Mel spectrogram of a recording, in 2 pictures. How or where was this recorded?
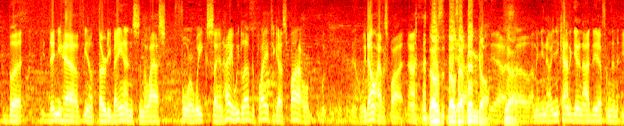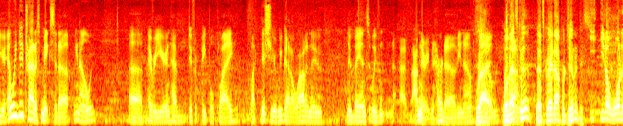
busy venue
